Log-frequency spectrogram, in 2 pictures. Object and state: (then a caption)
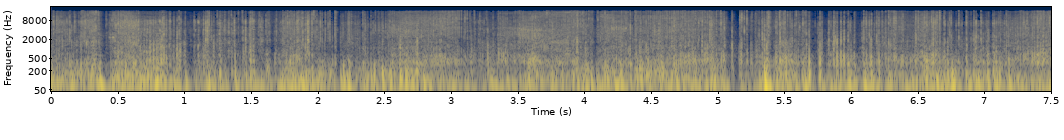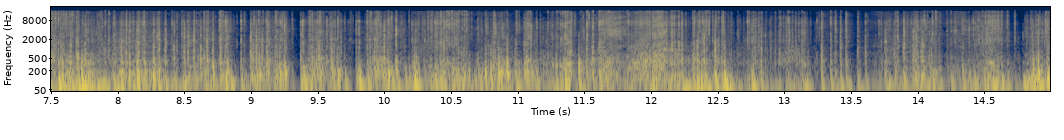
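Cork board with plastic rhinestones, scratched and tapped. Long nails scratch and tap across a cork tingle board studded with small multicolour plastic rhinestones and pearls. The result is a continuous, dense crackle of scraping and clicking with a steady low rumble underneath and bright, gritty detail on top.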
